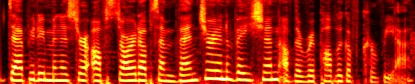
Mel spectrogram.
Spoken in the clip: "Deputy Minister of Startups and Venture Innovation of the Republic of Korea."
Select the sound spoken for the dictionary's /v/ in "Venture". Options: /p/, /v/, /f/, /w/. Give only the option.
/v/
